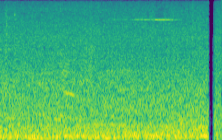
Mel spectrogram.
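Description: Steady road traffic noise from vehicles at a busy curbside, with a low rumble.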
